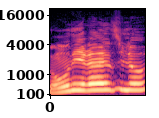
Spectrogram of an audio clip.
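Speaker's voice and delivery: excited, insistent delivery.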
